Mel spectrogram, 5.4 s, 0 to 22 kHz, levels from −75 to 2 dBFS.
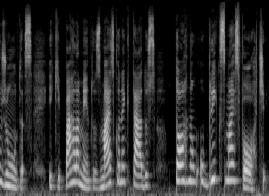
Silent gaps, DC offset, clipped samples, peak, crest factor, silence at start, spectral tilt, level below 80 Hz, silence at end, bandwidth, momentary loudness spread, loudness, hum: none; under 0.1%; under 0.1%; 0 dBFS; 18 dB; 0 s; -3 dB/octave; -48 dBFS; 0.05 s; over 20 kHz; 9 LU; -17 LUFS; none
